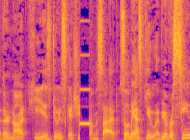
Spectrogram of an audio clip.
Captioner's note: beep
